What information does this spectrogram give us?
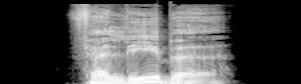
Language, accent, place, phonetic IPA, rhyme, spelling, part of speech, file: German, Germany, Berlin, [fɛɐ̯ˈleːbə], -eːbə, verlebe, verb, De-verlebe.ogg
- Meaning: inflection of verleben: 1. first-person singular present 2. first/third-person singular subjunctive I 3. singular imperative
